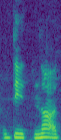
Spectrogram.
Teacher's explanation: sería un tono más formal haciendo énfasis en not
